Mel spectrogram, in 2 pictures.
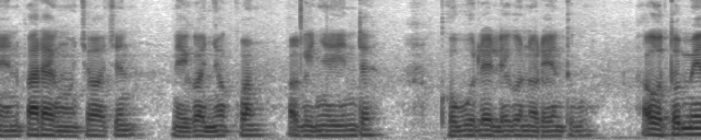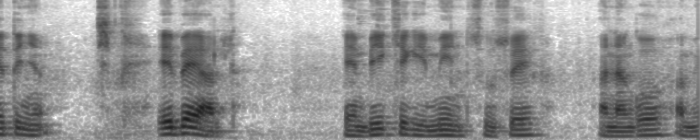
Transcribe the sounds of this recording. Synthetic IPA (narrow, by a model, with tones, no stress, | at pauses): ne˨npa˦ɾɛ˨ŋu˨t͡ʃɔː˦t͡ʃɪ˦nː | e˨kɔ˨ɲɔ˦kwa˦ma̰˨ki˦ɲe˦i˦ndɛ˦ | ko˨˦bu˦le˦˨le˦ko˦no˨ɾe˦ntu˦ku˦ | a̰˦ko˨to˦me˦ti˦ɲe˦ | e˦pe˦a˨l | e˨mbi˦k̚t͡ʃe˦ki˨mi˦nsu˨swe˦k | a˨na˨ŋɡo˦a̰˨m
